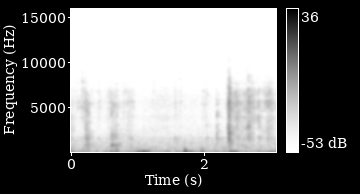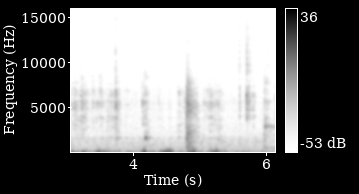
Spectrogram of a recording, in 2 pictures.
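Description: Sewing machine stitching PVC leather and lining fabric slowly, with light irregular ticks and knocks from the mechanism.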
